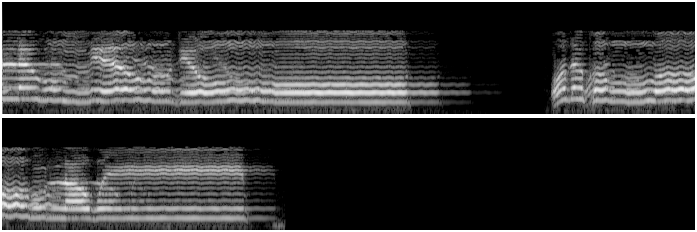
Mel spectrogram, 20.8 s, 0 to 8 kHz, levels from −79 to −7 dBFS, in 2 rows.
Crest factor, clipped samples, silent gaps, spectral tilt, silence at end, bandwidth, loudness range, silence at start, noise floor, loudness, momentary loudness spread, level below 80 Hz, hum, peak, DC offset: 16 dB; under 0.1%; none; -8.5 dB/octave; 6.55 s; 4 kHz; 8 LU; 0 s; -89 dBFS; -21 LUFS; 10 LU; -66 dBFS; none; -6 dBFS; under 0.1%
